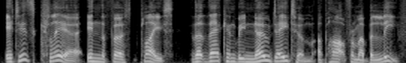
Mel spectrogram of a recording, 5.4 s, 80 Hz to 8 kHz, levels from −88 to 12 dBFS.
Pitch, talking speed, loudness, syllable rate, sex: 150 Hz, 190 wpm, -19 LUFS, 4.5 syllables/s, male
